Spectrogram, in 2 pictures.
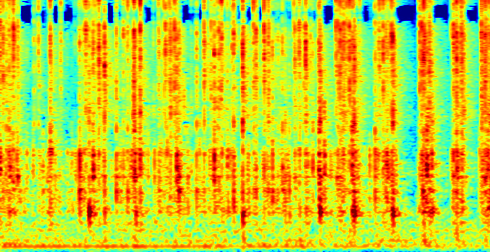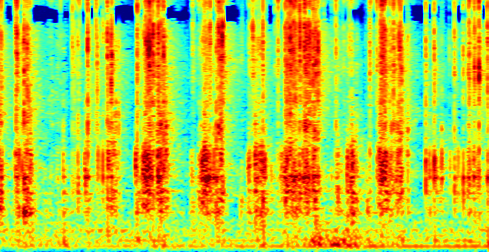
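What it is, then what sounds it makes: Plastic TV remote tapped with nails. Long nails tap rapidly on the rubber buttons of a black plastic TV remote. The result is a dense, fast stream of dry, bright clicks and crinkly ticks with almost no low end. Each tap dies away almost instantly, and the tapping comes in bursts with brief dips between them.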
